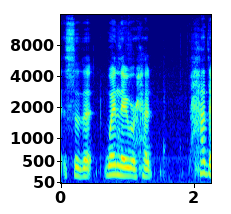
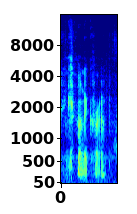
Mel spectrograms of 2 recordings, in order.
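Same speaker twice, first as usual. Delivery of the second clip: whispered aside; 9 dB quieter than usual. Real, not acted. Laughing aside to camera.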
